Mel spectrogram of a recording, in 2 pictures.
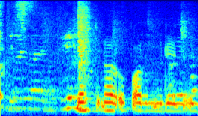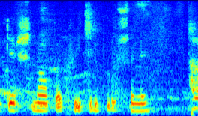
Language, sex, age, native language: Icelandic, male, 12, Icelandic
